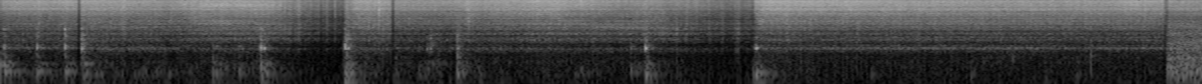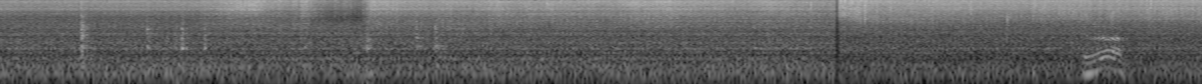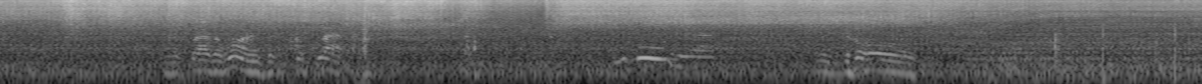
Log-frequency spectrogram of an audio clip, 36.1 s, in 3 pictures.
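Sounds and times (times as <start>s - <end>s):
spatula tapping pan: 0.0s - 1.0s, 12.8s - 14.2s
burger patty sizzling in pan: 0.0s - 36.0s.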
